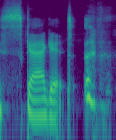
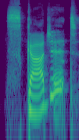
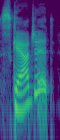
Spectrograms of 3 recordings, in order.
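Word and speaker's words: Skagit: I almost choked on my coffee hearing ag say Scaggot. That lovely area is pronounced Scadget. Scadget.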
